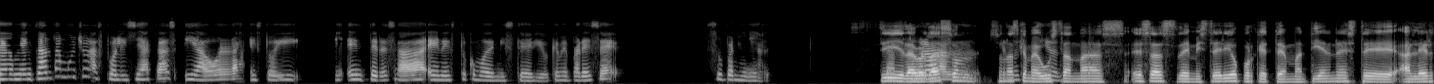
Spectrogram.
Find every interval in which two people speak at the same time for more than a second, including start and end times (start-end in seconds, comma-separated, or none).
8.8-10.7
